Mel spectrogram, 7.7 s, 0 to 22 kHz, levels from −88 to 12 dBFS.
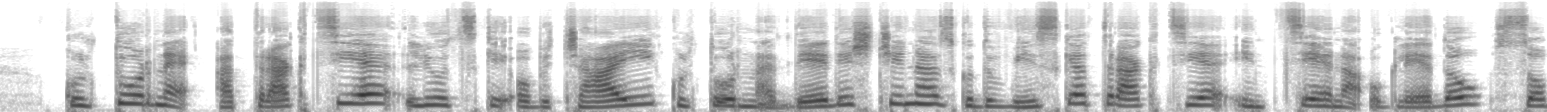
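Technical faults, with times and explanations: Throughout, Opus compression: the encoder was likely starved of bits, at a rate that points to about 24 kbps in its CELT music mode. It keeps the energy in each frequency band but rebuilds the fine detail of starved bands by folding in copies of lower bands or filling them with noise. The speech keeps its full bandwidth without obvious holes or swirling, yet voiced tones turn rough, grainy and noisy, and the damage is plainly audible.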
